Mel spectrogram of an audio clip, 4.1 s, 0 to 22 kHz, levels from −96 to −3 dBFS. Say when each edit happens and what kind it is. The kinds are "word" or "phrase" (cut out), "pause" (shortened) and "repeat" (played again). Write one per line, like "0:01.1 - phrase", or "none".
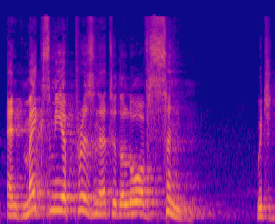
none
